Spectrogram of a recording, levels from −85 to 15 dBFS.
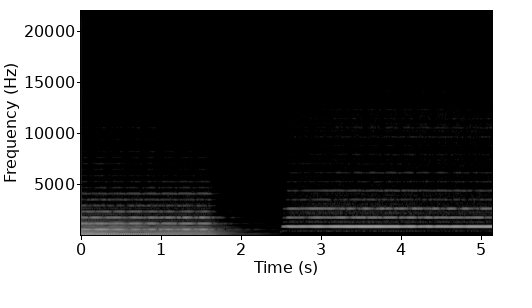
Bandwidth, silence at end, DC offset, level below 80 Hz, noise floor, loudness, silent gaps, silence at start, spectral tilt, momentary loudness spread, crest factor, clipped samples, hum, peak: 11.5 kHz; 0 s; under 0.1%; -50 dBFS; -72 dBFS; -32 LUFS; none; 0 s; -7.5 dB/octave; 11 LU; 12 dB; under 0.1%; none; -20 dBFS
